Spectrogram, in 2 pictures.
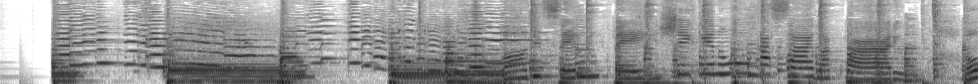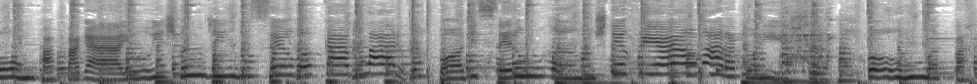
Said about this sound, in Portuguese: Vamos começar este programa escutando uma música bem legal.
